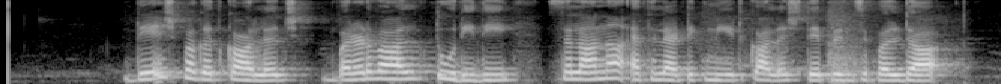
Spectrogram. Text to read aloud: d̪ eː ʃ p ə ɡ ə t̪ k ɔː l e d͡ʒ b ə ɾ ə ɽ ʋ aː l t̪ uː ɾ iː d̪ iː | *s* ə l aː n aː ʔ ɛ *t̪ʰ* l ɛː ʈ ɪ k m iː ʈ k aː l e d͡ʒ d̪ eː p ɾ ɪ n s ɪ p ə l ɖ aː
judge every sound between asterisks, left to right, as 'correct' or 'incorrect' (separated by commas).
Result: correct, correct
